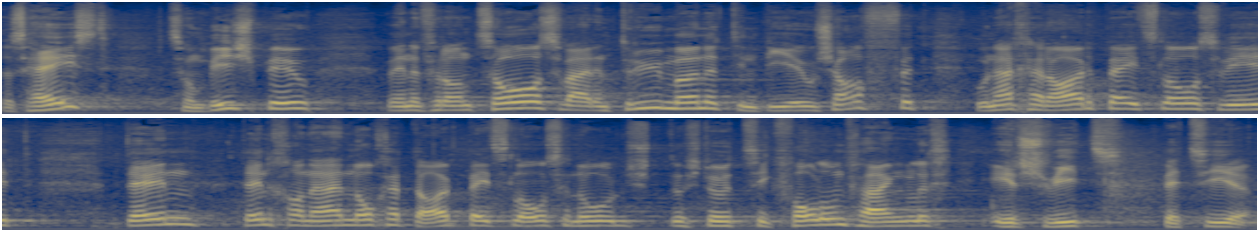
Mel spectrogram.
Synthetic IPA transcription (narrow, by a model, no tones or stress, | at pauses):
d̥ɑshɛɪst | t͡sʊmbiʃpɪːw | ʋɛnəfɾɑnt͡soːsʋæːɾənt̚d̥ɾyːmœnətɪnbiəwʃɑfət | ʊnæχæːɾɑːɾb̥ɛɪtt͡sloːsʋɪɾtː | ɛnd̥ɛnχɑnæːɾnɔχæːɾtɑːɾb̥ɛɪtt͡sloːsənʊʃtʏt͡sɪkfɔlʊmfæŋlɪχɪɾʃʋiːt͡sb̥et͡siːə̰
